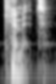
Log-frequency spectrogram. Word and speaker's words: Kemet: Greeks that land was known as Kemet k-e-m-e-t chemit kmt in ancient times and k-e-m-e-t in our modern times that's how we spell it now k-e-m-e-t but back then it was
